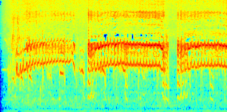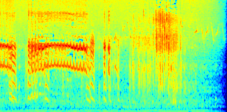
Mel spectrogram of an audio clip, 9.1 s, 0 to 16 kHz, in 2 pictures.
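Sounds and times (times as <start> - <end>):
horned grebe giving squealing trilled calls: 0.1 - 7.0.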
